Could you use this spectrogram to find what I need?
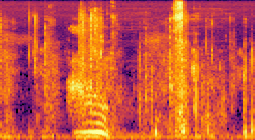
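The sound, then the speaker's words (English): Crisp crunching of an original Smiths potato chip being bitten and chewed. A few dry crackles come with one sharp, bright crunch near the middle, and a short voiced sound is heard before it, all at a fairly low level. “Just your original potato chip? Standard Smiths chip.”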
